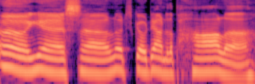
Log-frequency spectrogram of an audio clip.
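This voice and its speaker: A man's nasal, high-pitched put-on character voice at a fairly slow pace, with ordinary pitch variation. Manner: snooty, pompous.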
